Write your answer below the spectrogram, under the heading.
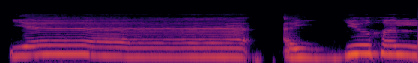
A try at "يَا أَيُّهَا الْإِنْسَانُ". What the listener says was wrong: ஈ வரல. ஈ சவுண்ட்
